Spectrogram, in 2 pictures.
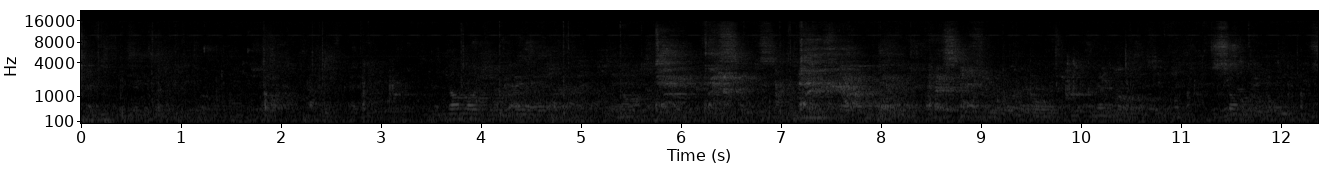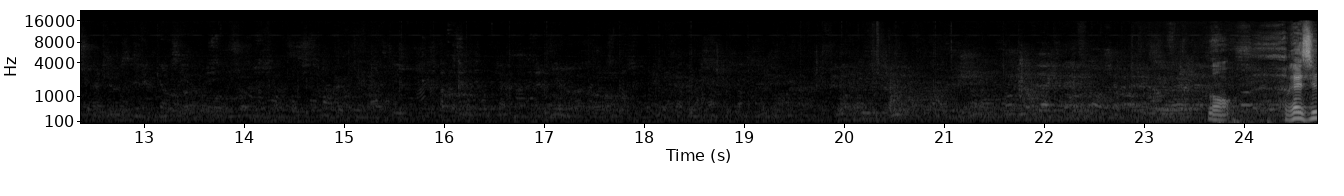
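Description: Many people murmur and move about in a large echoing hall.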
